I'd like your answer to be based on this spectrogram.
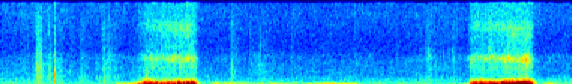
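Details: Sleeping Boxer puppy snoring, two rough, fluttering snores several seconds apart, faint low breath sounds between.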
